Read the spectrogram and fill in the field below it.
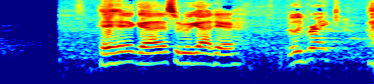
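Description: A young man speaks casually, close by.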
